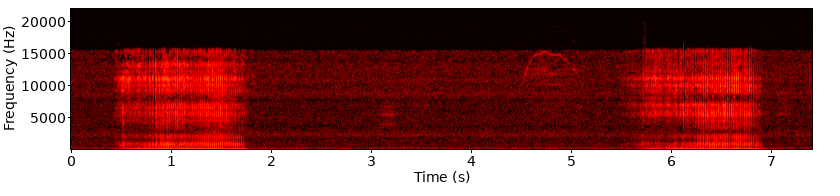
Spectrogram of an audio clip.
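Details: Sleeping Shih Tzu named Ponzu, a mother dog, giving two long, buzzing snores about five seconds apart, each rumbling breath lasting over a second, in an otherwise quiet room.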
